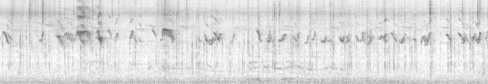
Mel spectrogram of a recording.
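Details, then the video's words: Chicks chirping in a busy chorus: many thin, rapid peeps, some louder sharp ones early on, over a steady low background hum. "Baby "Chicks Chirping" Sound"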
